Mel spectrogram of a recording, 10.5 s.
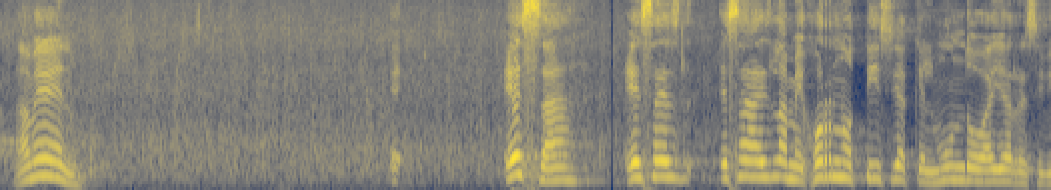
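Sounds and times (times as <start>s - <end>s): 
crowd audience applause: 0.0s - 6.5s
speech: 0.1s - 0.9s, 3.9s - 4.1s, 5.0s - 10.4s.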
